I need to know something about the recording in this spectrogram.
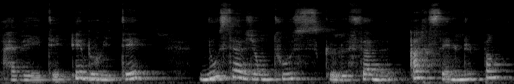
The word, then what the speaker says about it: tous: Rappelle-toi dans cette partie que pour tous, on prononce le S.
